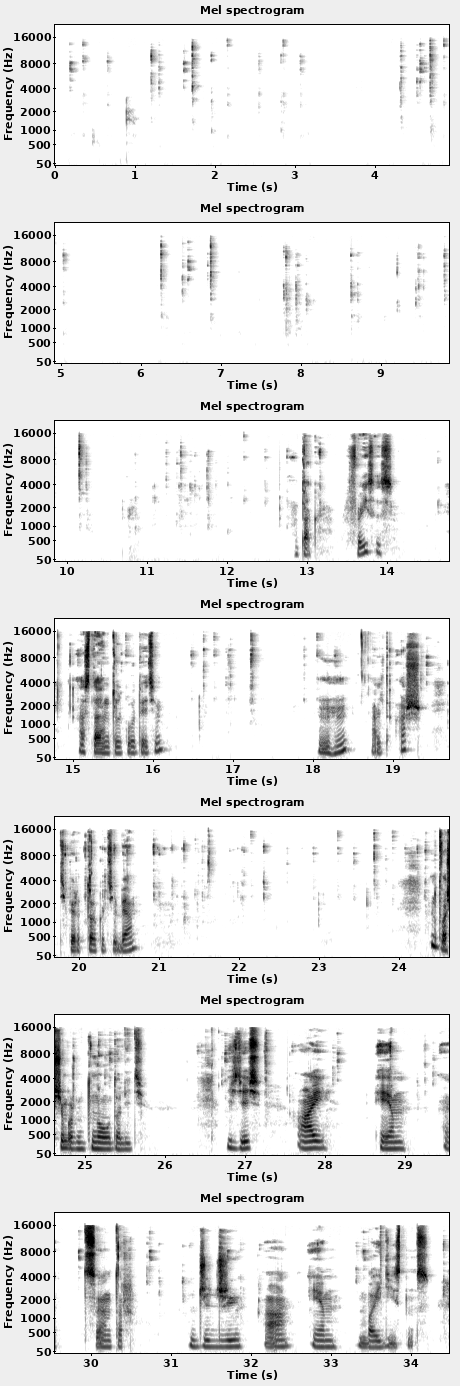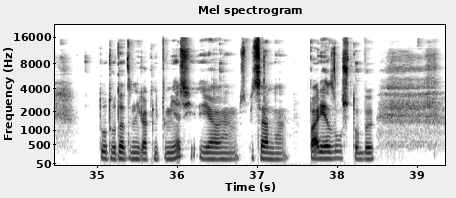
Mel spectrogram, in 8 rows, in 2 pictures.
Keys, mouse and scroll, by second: 0.1 click, 0.3 middle click, 0.7-1.2 scroll up 1, 1.8 z, 2.2-2.7 middle drag, 2.7 z, 2.8 middle click, 3.1-4.5 scroll up 2, 4.8 middle click, 5.1-6.5 scroll up 2, 7.1-8.6 scroll down 1, 8.6 ctrl+KP_Add, 9.7 KP_Add, 10.7 KP_Add, 11.6 3, 11.9 scroll down 4, 12.1 middle click, 12.7 z, 13.7-17.2 middle drag, 17.2 Tab, 17.8 Tab, 18.0 middle click, 18.9 alt+h, 19.3 click, 21.2 l, 21.8 shift+h, 22.1-23.5 middle drag, 23.5-23.8 scroll up 1, 23.8-24.2 middle drag, 24.2 3, 24.6 click, 25.2 x, 25.5-26.7 middle drag, 26.7 click, 27.0-27.8 shift+middle drag, 27.8 i, 29.8 m, 30.1 scroll up 2, 30.3 1, 30.7 click, 31.1 g, 31.9 a, 33.4 m, 33.6 Tab, 34.4 Tab, 34.5-35.8 middle drag, 35.8 Tab, 36.5 click, 36.6 scroll down 3, 36.8-38.2 middle drag, 38.2 click, 38.9 middle drag, 39.2 scroll up 1.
